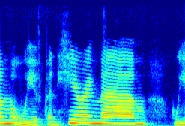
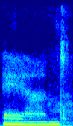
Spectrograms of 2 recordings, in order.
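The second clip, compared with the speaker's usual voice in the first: whispered prompt; 3 semitones lower, 10 dB quieter than usual. Real, not acted. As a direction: whisper a cue to your son. Prompting child to read.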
